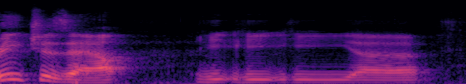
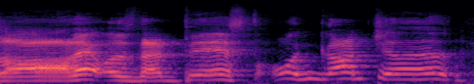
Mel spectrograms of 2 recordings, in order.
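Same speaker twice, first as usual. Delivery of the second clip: higher, louder easygoing Aussie ranger giving a tour; 10 semitones higher, 10 dB louder, slower than usual. Acted. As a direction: play the laid-back outback ranger showing the spot.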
